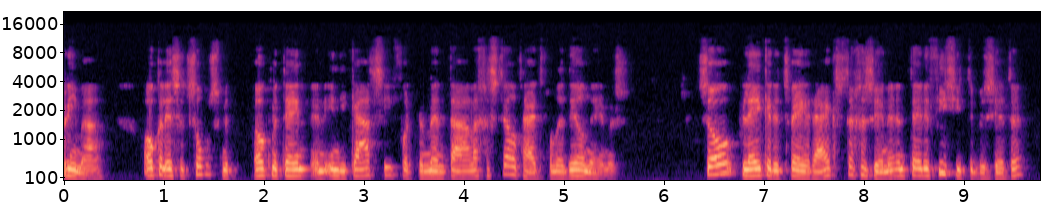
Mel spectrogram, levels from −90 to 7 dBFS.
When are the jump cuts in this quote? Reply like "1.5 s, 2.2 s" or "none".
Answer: none

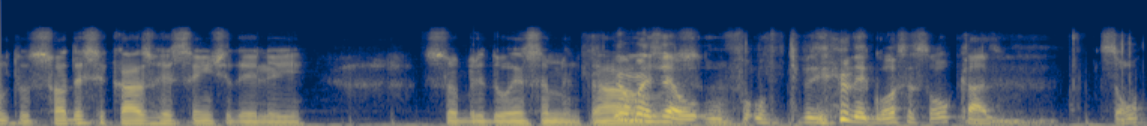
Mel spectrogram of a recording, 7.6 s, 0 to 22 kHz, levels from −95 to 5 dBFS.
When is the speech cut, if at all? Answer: none

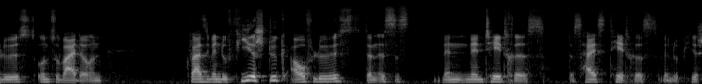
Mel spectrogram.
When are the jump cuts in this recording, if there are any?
none

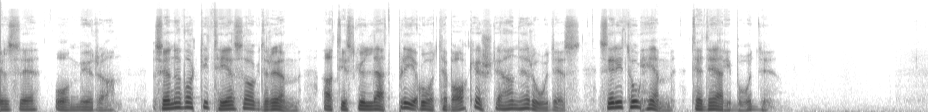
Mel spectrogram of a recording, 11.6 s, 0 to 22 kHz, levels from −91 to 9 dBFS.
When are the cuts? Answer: 1.5 s, 3.3 s, 5.2 s, 7.4 s, 8.0 s, 9.0 s

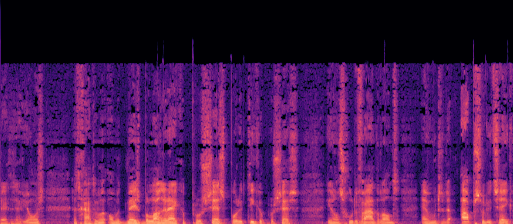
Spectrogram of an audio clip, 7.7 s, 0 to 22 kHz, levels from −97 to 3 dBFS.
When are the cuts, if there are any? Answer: none

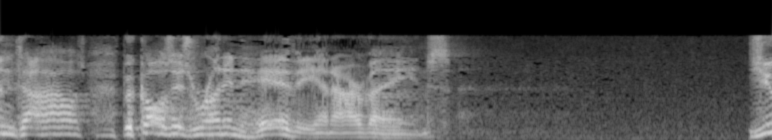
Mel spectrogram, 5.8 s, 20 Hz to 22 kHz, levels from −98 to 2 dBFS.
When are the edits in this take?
none

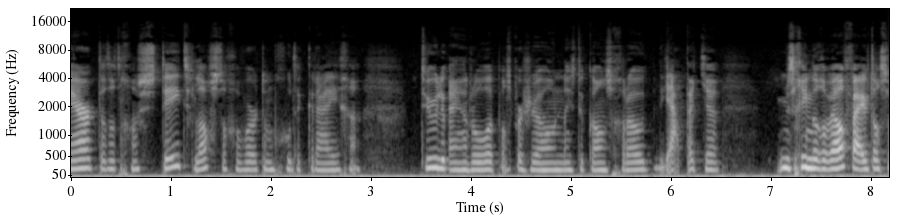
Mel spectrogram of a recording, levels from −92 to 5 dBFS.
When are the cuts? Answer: 2.2 s, 3.8 s, 4.4 s, 4.9 s, 5.8 s

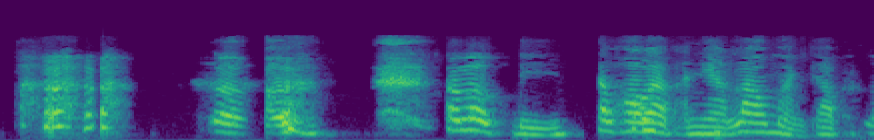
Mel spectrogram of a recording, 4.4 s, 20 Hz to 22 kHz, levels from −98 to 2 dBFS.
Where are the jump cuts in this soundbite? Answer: 2.9 s

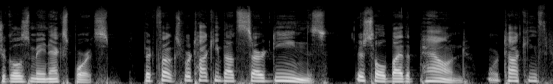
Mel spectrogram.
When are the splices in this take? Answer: 1.3 s

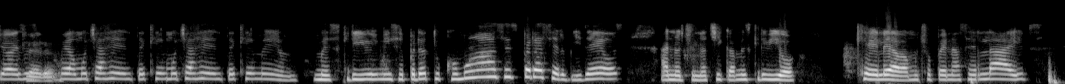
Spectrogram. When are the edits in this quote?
1.7 s

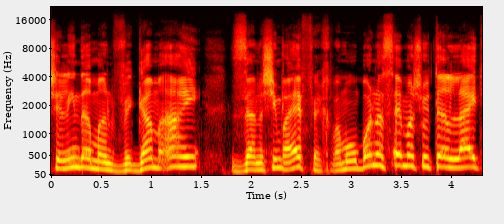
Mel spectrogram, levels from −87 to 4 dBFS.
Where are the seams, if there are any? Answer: 2.3 s

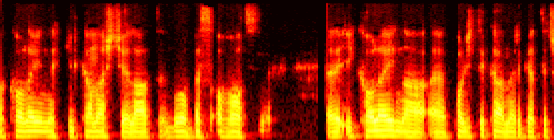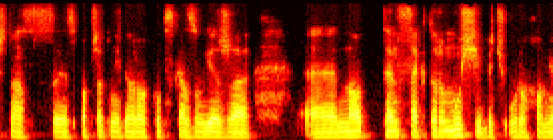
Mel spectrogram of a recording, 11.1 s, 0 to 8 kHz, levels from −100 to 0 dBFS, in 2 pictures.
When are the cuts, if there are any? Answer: none

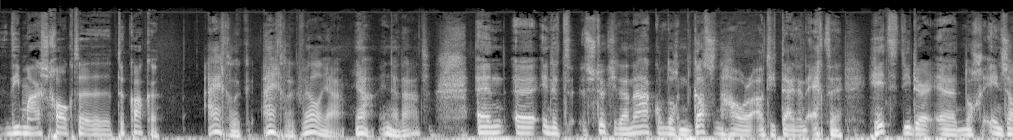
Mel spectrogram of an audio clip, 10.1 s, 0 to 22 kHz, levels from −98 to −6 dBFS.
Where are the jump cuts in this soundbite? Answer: 6.8 s

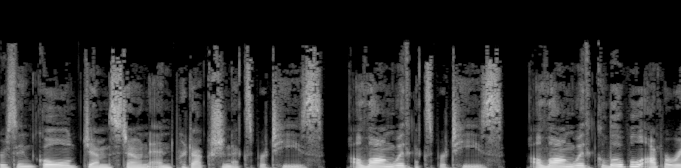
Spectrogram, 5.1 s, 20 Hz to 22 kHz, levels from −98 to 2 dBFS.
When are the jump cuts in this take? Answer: 1.3 s, 3.1 s

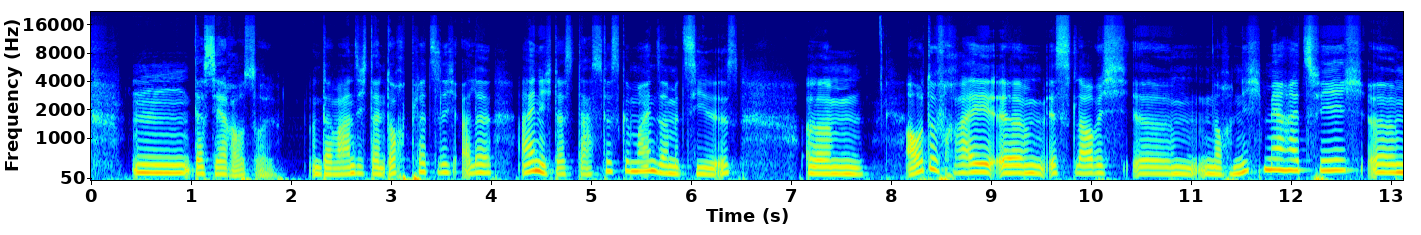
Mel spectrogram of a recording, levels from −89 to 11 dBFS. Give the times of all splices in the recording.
2.9 s, 5.1 s, 8.1 s

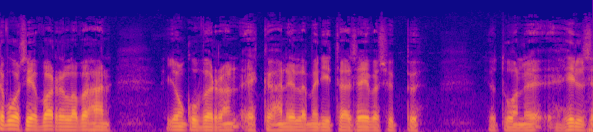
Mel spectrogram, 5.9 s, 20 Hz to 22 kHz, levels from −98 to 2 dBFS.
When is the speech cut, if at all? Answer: none

